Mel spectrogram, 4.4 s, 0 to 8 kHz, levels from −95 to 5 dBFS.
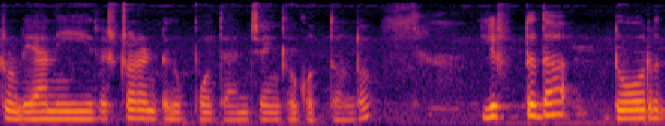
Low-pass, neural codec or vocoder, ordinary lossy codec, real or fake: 7.2 kHz; none; none; real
